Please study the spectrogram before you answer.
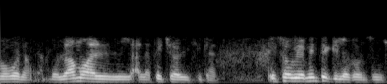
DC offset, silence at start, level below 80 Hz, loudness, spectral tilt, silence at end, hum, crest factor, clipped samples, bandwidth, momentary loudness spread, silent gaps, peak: under 0.1%; 0 s; -68 dBFS; -17 LUFS; -10 dB/octave; 0.05 s; none; 16 dB; under 0.1%; 3.8 kHz; 12 LU; none; -2 dBFS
